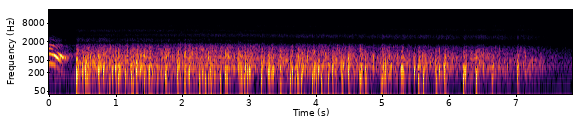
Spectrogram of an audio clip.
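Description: Rapid gunfire during a firearms training exercise, a dense string of sharp bursts and shots going on for several seconds, loud and close, with a faint voice under it.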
